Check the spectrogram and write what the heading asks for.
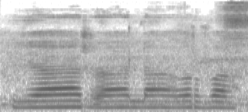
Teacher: जिन व्यंजनों के उच्चारण में मुख बहुत संकुचित हो जाता है उन्हें अंतःस्थ व्यंजन कहते हैं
